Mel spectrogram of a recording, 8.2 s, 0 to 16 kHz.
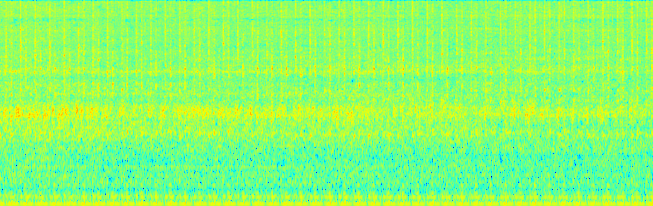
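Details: Humvee H1 M1097 6.2 diesel starting after fuel injection pump rebuild kit to fix a fuel leak: even diesel clatter at steady idle, about three beats a second, no misses or stumbles; idles cleanly.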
